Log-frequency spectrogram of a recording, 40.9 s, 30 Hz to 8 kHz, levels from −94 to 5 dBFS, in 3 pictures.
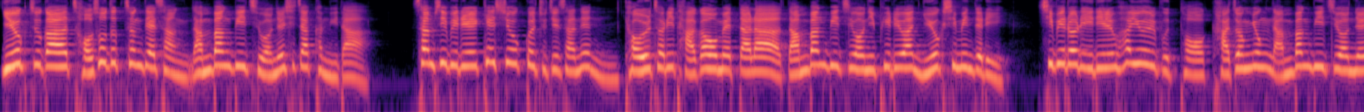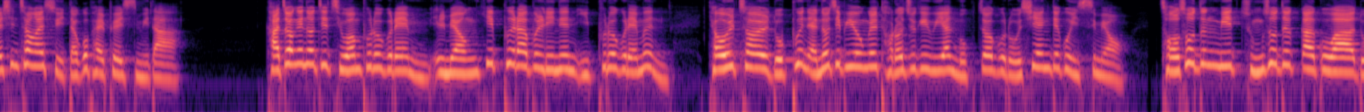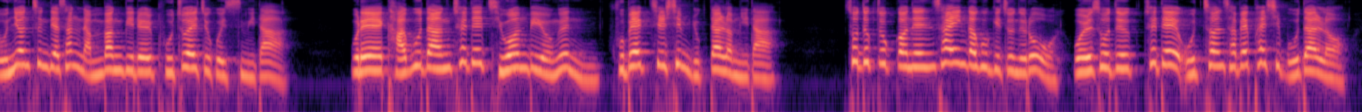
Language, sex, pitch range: Korean, female, 220-300 Hz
